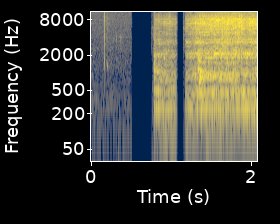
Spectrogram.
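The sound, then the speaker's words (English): An alligator bellows in two loud bursts: a brief rumbling growl, a short pause, then a longer, deep, raspy roar that holds steady until the end. No one speaks. “What was our first one? Alligator?”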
